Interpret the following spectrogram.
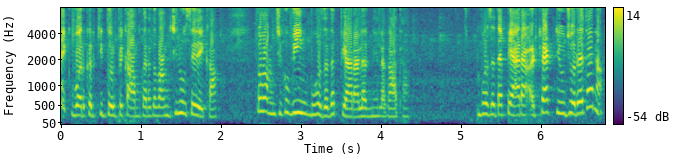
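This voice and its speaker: Woman, casual fan fiction narration, chatty, talks to listeners, high voice, fast. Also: a little mellow, slight background noise. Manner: chatty, addresses listeners as "bhai". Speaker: storyteller.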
